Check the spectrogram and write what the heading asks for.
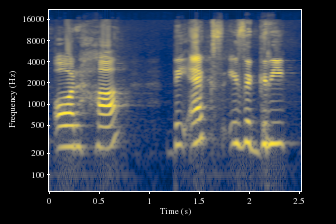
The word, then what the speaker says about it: Orxa: the co-founders of Ora energies and yes it's pronounced orha the ex is a Greek Kai and it's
